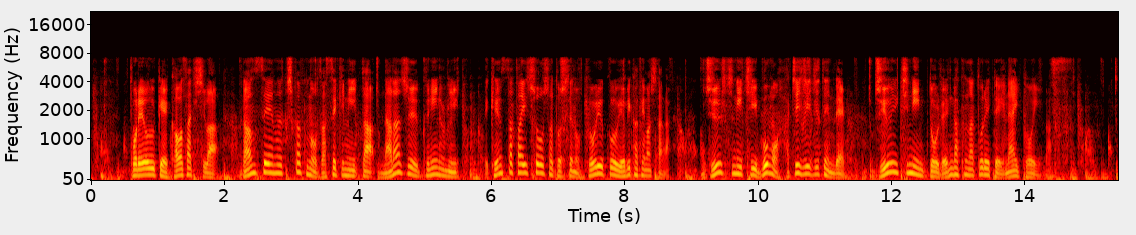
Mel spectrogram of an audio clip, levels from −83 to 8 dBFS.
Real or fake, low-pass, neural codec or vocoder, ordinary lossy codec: fake; 7.2 kHz; codec, 16 kHz, 2 kbps, FunCodec, trained on LibriTTS, 25 frames a second; AAC, 48 kbps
